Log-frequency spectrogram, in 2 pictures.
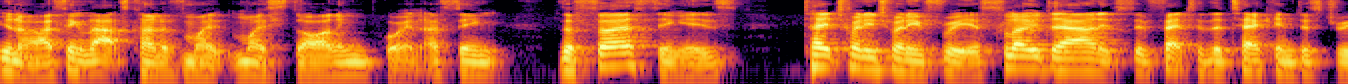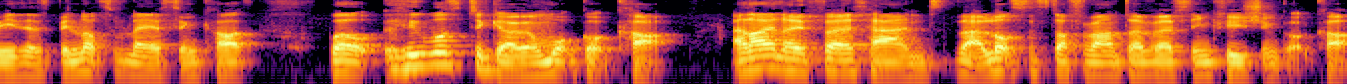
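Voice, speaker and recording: A man in a London accent races along at a very fast pace, his fairly low-pitched voice full of lively intonation. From Southeast London, England. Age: 30s. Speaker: tech non-profit founder. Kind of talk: interview.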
